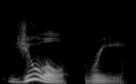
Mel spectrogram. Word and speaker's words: jewelry: People say jewelry as if it's 2 syllables. It's actually pronounced jewelry as it's spelled, but I don't know. Jewelry. It's one of those words where if you say it quickly enough, it just sounds like that's what you're saying. You're just saying it fast.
